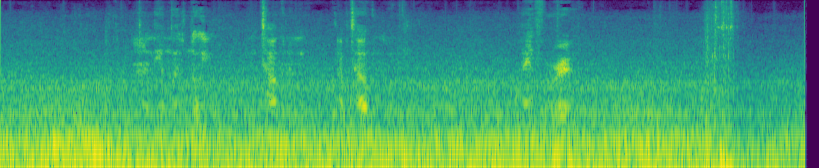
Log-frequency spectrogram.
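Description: Steady low rumble of road and engine noise heard inside the cabin of a moving car, with a few brief voice sounds or mouth noises scattered over it.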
